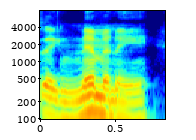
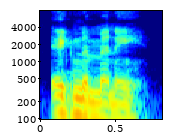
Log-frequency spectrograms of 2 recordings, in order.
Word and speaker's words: ignominy: the ignominy he says ignon but it's actually pronounced ignominy you sound it out IG no many and uh because ignominious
